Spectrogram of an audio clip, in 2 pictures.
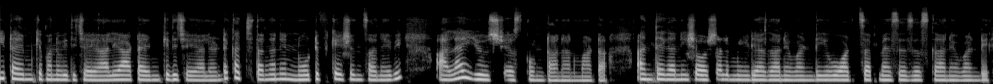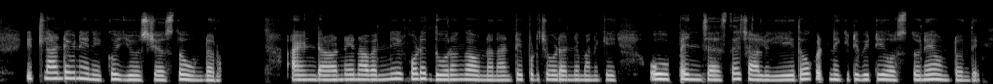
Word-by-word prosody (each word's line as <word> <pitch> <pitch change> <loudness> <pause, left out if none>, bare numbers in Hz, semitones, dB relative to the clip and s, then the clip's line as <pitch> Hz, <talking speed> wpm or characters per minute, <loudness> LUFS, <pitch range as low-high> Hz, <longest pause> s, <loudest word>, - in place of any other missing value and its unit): టైంకి 240 -1 +1
మనం 220 -1 0
ఇది 215 0 -7
చేయాలి, 205 0 +1
ఆ - - +3
టైంకి 205 +1 -1
ఇది 225 - +1
చేయాలి. 200 -1 -2
అంటే 245 +8 -2
ఖచ్చితంగా 230 -5 -1
నేను 240 -2 +1
నోటిఫికేషన్సనేవి 220 -1 -1 0.4
అలా 245 +8 +2
యూజ్ 220 -2 +3
చేసుకుంటాననమాట. 185 -3 -5 0.4
అంతే 235 0 +1
కాని, 225 0 +1
సోషల్ 220 0 0
మీడియా 210 0 0
గానివ్వండి, 205 0 -1
వాట్సాప్ 205 +1 -1
మెసేజెస్ 205 0 -3
కానివ్వండి. 195 -1 -3 0.4
ఇట్లాంటివి 280 0 +2
నేను 240 -4 +2
ఎక్కువ 235 +3 +1
యూస్ 210 -1 +3
చేస్తూ 210 +3 +1
ఉండను. 195 -1 -2 0.8
అండ్ 220 0 +1 0.2
నేనవన్నీ 225 +2 +2
కూడా 260 +1 +4
దూరంగా 225 0 +3
ఉన్నాను. 205 0 0
అంటే 205 +3 -5
ఇప్పుడు 220 -1 -6
చూడండి! 215 -1 +1
మనకి 205 +1 -3 0.5
ఓపెన్ 235 -1 +3
చేస్తే 215 +4 +1
చాలు 210 -2 +2 0.2
ఏదో 225 +3 +3
ఒకటి 245 - -2
నెగటివిటీ 230 0 0
వస్తూనే 220 +3 +1
ఉంటుంది. 200 -1 -4
215 Hz, 140 wpm, -19 LUFS, 205-230 Hz, 0.8 s, కూడా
